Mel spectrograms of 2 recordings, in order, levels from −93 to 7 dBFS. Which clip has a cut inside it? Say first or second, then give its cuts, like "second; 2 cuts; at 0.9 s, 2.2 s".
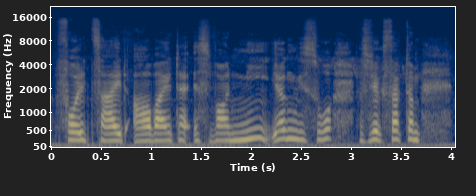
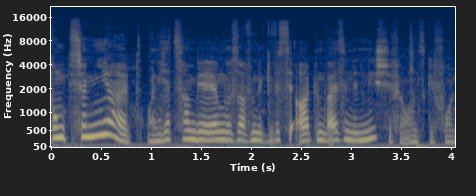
second; 1 cut; at 0.9 s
